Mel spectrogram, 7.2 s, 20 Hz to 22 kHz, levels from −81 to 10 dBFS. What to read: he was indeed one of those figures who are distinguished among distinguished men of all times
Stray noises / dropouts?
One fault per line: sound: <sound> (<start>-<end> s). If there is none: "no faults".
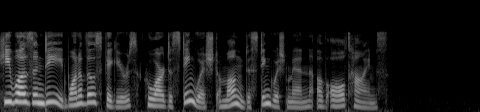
no faults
